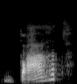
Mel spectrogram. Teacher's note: da ist es ganz weit hinten und ganz weit unten, das Dorsum der Zunge.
